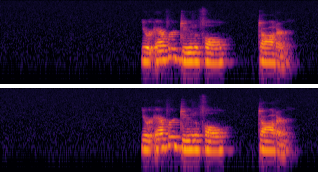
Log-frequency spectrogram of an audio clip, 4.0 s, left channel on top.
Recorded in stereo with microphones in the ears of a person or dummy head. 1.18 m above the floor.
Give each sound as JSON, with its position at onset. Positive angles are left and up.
{"t": 1.8, "sound": "a woman speaking", "side_deg": 0, "distance_m": 1.0}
